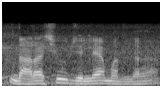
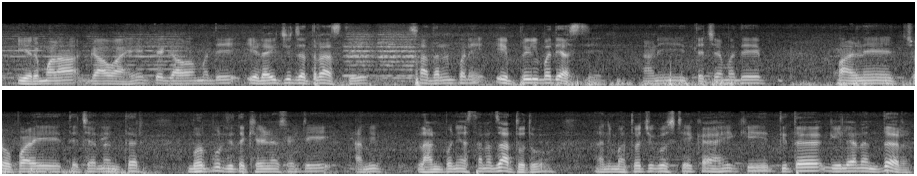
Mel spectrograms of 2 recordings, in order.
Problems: constant background noise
